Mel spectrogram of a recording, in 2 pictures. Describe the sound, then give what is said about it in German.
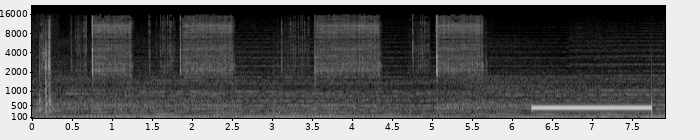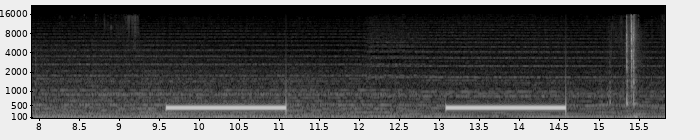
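A telephone ringback tone sounds while a call is placed late at night: three long, steady, evenly spaced beeps over a low background hum, preceded by a few short bursts of rustling noise. “geh jetzt ans Telefon und rufe äh, Herr Senft an”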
